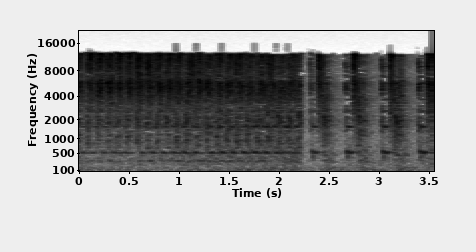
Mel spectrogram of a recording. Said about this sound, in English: So it is time to spin the birthday lotto wheel. Let's do it right now.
